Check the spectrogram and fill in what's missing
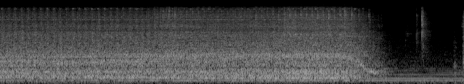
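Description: An overlocker stitches a rolled hem on a garment edge, a loud, steady high-speed mechanical whir running continuously for almost four seconds, then stopping and leaving a quiet room with a few faint clicks.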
